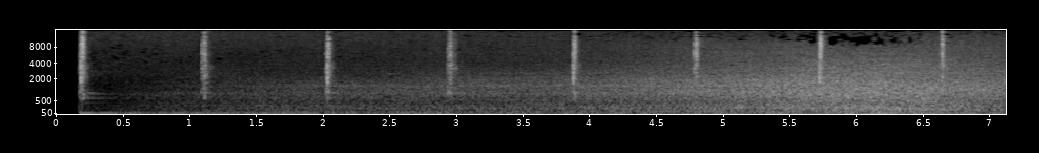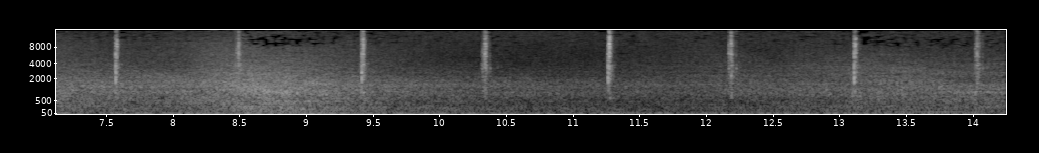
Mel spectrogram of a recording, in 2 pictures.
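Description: Ambient noise with no music: a sharp tick about once a second over a low, rushing noise that swells and fades twice.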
